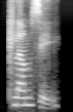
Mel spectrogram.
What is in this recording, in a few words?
"clumsy", Indian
